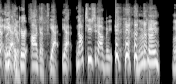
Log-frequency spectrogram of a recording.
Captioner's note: laughs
